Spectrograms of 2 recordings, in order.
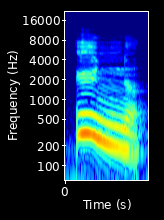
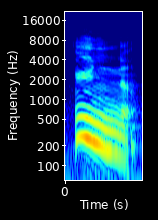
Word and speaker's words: une: We can hear the n sound again. Une. Here there is no un sound at all. It is not un, it is une.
